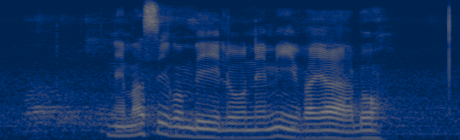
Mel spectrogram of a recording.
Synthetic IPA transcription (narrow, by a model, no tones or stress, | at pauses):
nɛmasik̬om̩bʱilɔnemivajaːɓɔ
